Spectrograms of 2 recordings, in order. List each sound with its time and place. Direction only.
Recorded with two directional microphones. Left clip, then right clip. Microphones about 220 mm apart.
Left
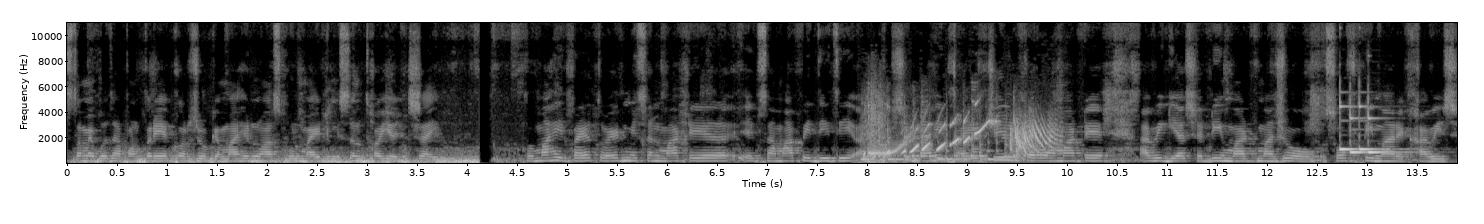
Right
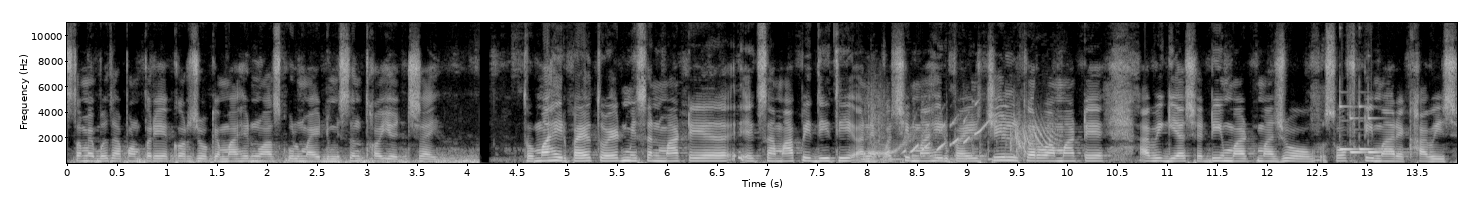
0.1 s speech: 35° right (ahead or behind)
4.6 s speech: 45° right (ahead or behind)
7.9 s speech: centre (ahead or behind)
9.9 s speech: 40° right (ahead or behind)
12.7 s speech: centre (ahead or behind)
13.1 s speech: 40° right (ahead or behind)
